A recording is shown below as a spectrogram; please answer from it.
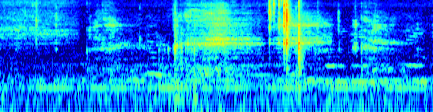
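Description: Faint voice over a low steady hum, with a short cluster of sharp clicks about three seconds in.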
